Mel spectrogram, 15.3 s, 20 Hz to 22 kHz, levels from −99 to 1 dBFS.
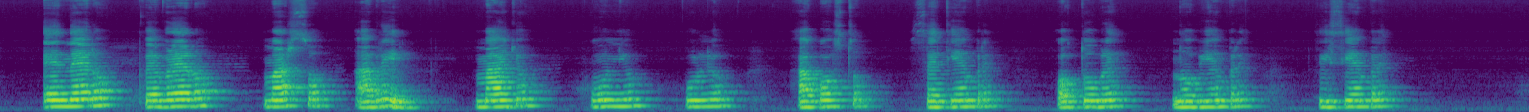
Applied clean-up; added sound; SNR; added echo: none; none; none; reverberation time 0.5 s.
